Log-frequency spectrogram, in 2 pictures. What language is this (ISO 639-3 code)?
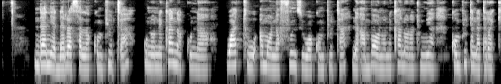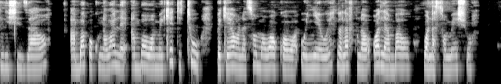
swa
